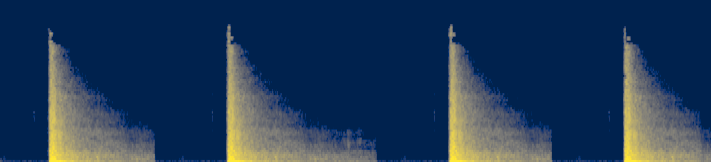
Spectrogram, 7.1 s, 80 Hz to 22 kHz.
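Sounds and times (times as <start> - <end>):
faint low hum: 0.0 - 7.0
Mauser pistol shots: 0.5 - 1.6, 2.2 - 3.7, 4.5 - 5.5, 6.2 - 7.0.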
